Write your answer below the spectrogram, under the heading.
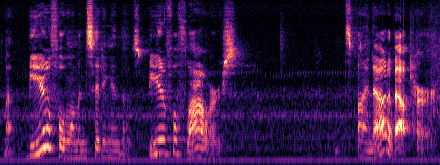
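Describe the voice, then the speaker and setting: A woman's voice: medium pitch, big pitch swings, moderate pace, slight background noise, rough recording. A woman reading a picture book aloud as a storytime host, expressively and talking to her listeners between pages.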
